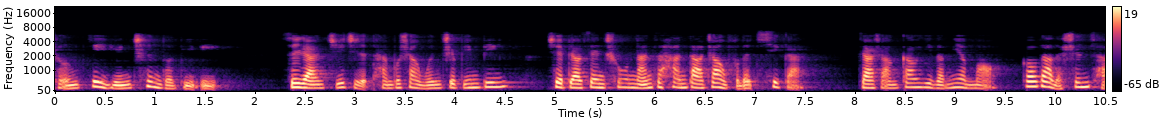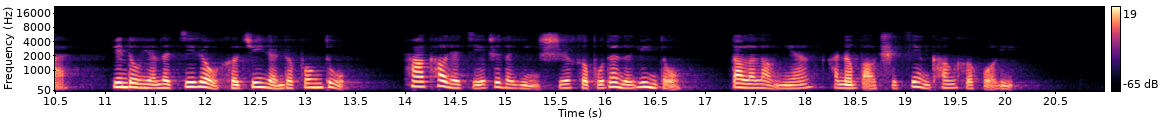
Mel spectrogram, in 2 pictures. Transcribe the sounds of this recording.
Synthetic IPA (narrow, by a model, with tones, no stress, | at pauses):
ɤ̰˧˥ŋt͡swe˥˩ɪy˧˥nʈ͡ʂʰə˥˩ŋd̪ə˩t̪ḭ˥˩lʔḭ˥˩ | swe˥ɪɻa˧˥nt͡ɕy˧˥ʈ͡ʂɻ̩˨˩t̪ʰa˧˥npu˧˥ʂɑ˥˩ŋwə˧˥nʈ͡ʂɻ̩˥˩pi˥ŋpi˥ŋ | t͡ɕʰɥɛ˥˩pjɑ˨˩ʊɕjɛ˥˩nʈ͡ʂʰu˥na˧˥nt͡sɹ̩˨˩xa˥˧nt̪a˥˧ʈ͡ʂɑ˥˩ŋfu˨˩d̪ə˦t͡ɕʰi˥˩ka̰˨˩˦ɪ | t͡ɕja˥ʂɑ̰˥˧˩ŋkɑ˥ŋi˥˩d̪ə˩mjɛ˥˧nmɑ̰˥˩ʊ | kɑ˥ʊt̪a˥˩d̪ə˩ʂə˥nt͡sʰa̰˧˥ɪ | y˥˧nt̪u˥˩ŋɥɛ˧˥nd̪ə˧t͡ɕi˥ɻo˥˩ʊxɤ˧˥t͡ɕy˥nɻə˧˥nd̪ə˧fɤ˥ŋt̪u˥˩ | t̪ʰa˥kʰɑ˥˩ʊʈ͡ʂə˨˩t͡ɕjɛ˧˥ʈ͡ʂɻ̩˥˩d̪ə˩i˨˩ŋʂɻ̩˧˥xɤ˧˥pu˧˥t̪wa˥˩nd̪ə˩y˥˧nt̪ʊ̰˥˩ŋ | t̪ɑ˥˩ʊlə˩lɑ˨˩ʊnjɛ˧˥nxa˧˥ɪnɤ˧˥ŋpɑ̰˨˩ʊʈ͡ʂʰɻ̩˧˥t͡ɕjɛ˥˩nkʰɑ˥ŋxɤ˧˥xwɔ̰˧˥lḭ˥˩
